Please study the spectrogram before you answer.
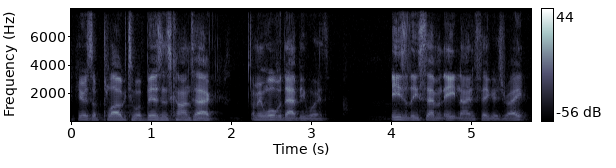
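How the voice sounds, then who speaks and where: A man speaking thoughtfully and in measured terms as a panelist in a live discussion. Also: mid-range voice, a bit bright.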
